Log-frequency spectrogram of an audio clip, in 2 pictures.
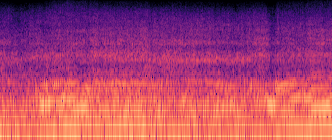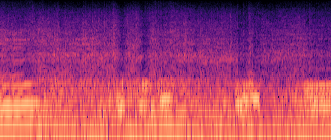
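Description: Enduro motorcycle engine running under way off-road, its revs rising and falling over and over as the throttle is worked.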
